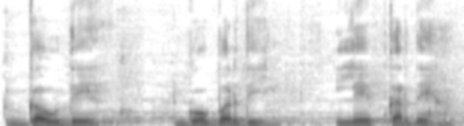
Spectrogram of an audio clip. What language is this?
Punjabi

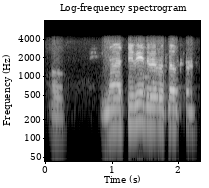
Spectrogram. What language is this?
Maithili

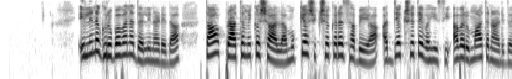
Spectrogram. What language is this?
Kannada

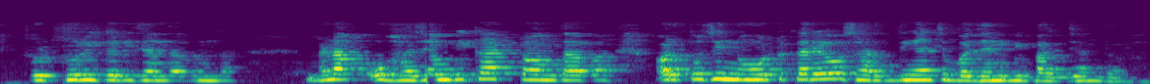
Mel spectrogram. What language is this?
Punjabi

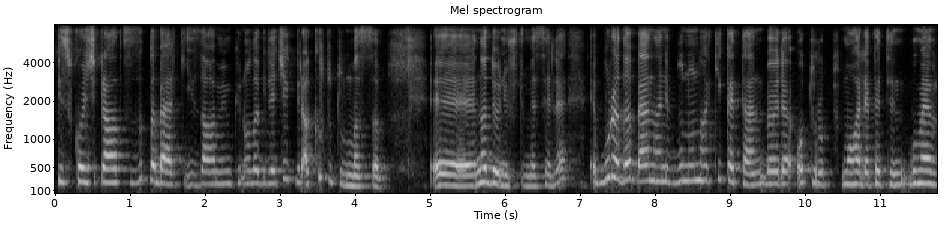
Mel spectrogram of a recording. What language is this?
Turkish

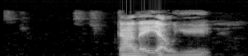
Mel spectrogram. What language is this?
Cantonese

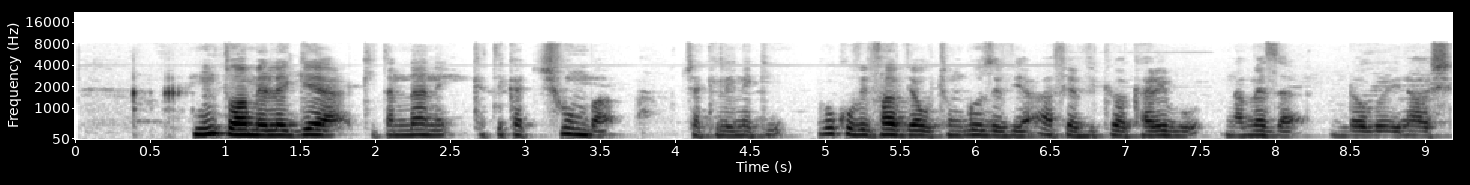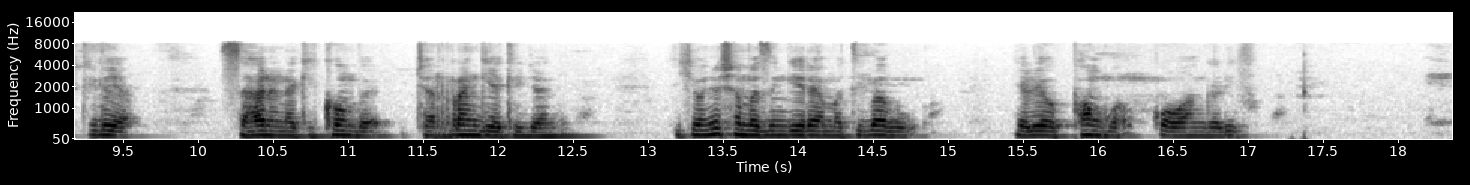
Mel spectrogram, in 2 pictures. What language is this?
Swahili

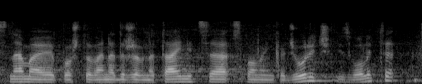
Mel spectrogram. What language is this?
Croatian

